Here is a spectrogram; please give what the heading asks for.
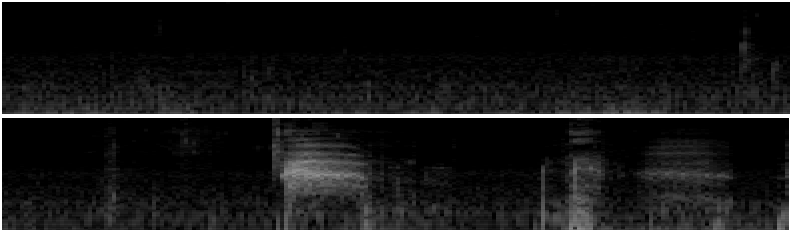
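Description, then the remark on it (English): A quiet stretch of low rumble, then a wet slurping sip of a drink and a second, shorter gulp-like sound, with faint smacking noises in between and no talking. “Take a quick sip of my drink.”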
